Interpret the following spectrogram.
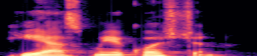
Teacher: You make the position of the K, but you don't release the sound.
